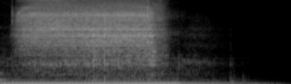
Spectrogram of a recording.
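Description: Puff on an e-cigarette: a steady hiss of air drawn through the device as the coil vaporises the liquid, lasting about two seconds and stopping about two and a half seconds in.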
